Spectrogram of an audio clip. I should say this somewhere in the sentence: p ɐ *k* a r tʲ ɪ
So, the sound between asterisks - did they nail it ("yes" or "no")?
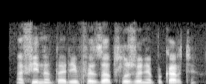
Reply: yes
